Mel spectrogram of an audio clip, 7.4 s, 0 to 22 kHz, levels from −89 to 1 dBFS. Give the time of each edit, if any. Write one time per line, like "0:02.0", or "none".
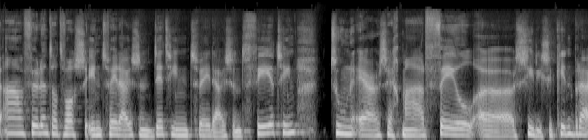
0:05.3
